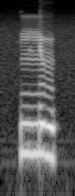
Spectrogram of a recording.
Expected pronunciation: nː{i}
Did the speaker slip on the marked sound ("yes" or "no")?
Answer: yes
